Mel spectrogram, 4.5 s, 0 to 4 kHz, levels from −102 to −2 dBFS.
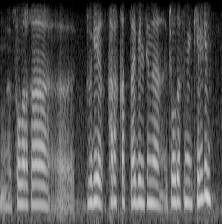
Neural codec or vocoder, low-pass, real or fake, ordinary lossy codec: none; 3.6 kHz; real; Opus, 16 kbps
